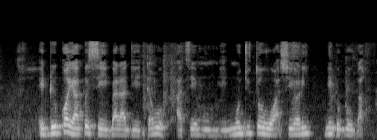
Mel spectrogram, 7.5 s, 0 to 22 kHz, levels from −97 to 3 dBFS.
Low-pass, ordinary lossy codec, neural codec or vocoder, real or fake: 7.2 kHz; MP3, 48 kbps; codec, 16 kHz, 4 kbps, FunCodec, trained on LibriTTS, 50 frames a second; fake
